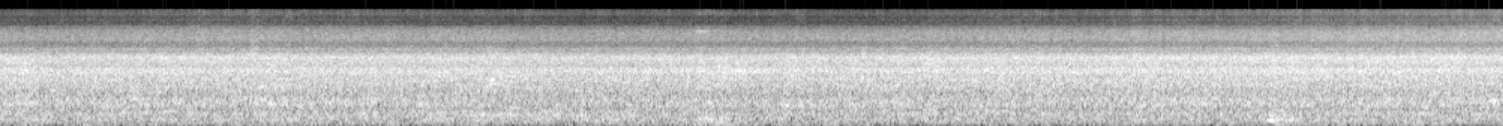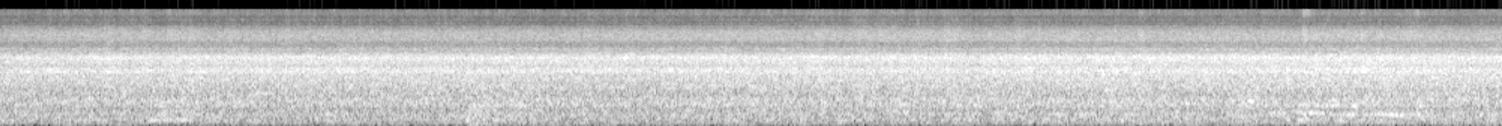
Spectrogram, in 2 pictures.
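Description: Steady, even rushing noise that grows slightly louder toward the end, with no single machine, motor whine or knock standing out: the general background din of a working warehouse.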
